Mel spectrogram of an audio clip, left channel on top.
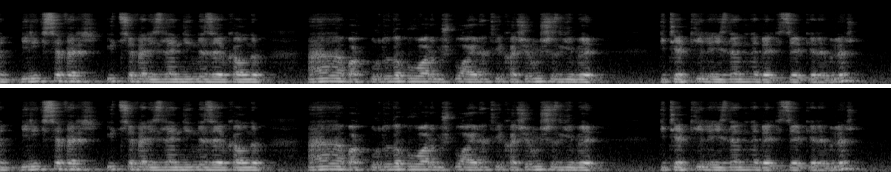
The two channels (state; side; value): identical; both; correlation 1.00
